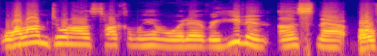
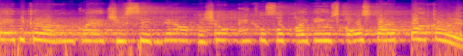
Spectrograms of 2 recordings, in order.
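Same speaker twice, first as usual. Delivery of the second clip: put-on yell, higher; 10 semitones higher than usual. Retelling what a loud man said at a party: imitating a man yelling. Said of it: "Why are you yelling".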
